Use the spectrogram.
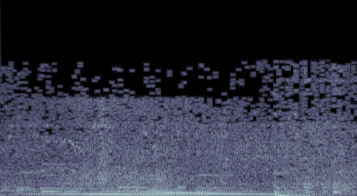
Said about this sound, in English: All righty, when you hear that music, you know it's time for the beach and boating forecast brought to you by the Freedom Boat Club.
